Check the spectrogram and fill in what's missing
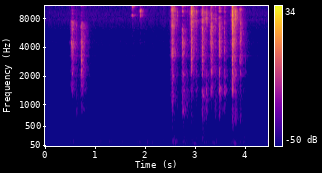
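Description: Keys tapped on a computer keyboard while a new password is entered, with a short burst of clicks, a pause, then a quicker run of about ten crisp keystrokes, close and quiet with no talking.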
